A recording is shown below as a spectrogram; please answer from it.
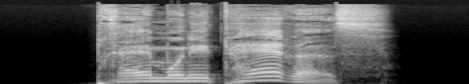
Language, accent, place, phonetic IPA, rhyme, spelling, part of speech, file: German, Germany, Berlin, [ˌpʁɛːmoneˈtɛːʁəs], -ɛːʁəs, prämonetäres, adjective, De-prämonetäres.ogg
- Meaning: strong/mixed nominative/accusative neuter singular of prämonetär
